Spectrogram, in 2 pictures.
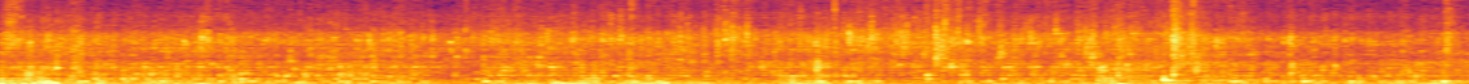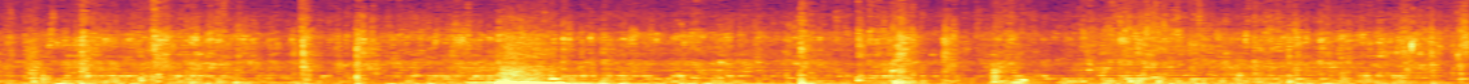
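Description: Water running steadily from an outdoor wall tap as hands are washed under the stream, splashing onto the concrete; a single dull thump about ten seconds in.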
